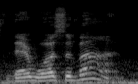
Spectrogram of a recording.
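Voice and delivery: plain reading voice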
